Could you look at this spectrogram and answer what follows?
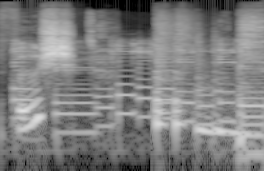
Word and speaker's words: fossa: but then if you go to Britain, the pronunciation is the FOOSH.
